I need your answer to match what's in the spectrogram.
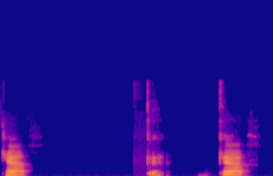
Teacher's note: It's between the hard and the soft part of the top of the mouth. And the kaf is under the qaf a little bit, meaning closer to the mouth and farther from the throat in the qaf.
